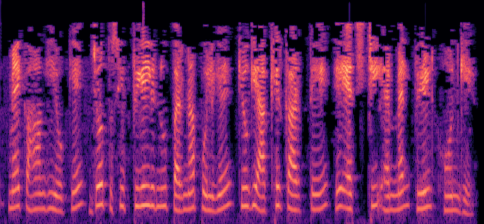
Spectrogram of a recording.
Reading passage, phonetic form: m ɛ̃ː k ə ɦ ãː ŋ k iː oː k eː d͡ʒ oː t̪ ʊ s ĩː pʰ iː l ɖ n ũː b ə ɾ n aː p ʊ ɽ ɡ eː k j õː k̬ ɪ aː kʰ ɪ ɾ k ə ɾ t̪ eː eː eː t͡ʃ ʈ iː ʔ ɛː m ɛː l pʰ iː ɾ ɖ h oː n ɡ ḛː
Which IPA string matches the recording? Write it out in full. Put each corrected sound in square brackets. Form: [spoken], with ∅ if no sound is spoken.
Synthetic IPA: m ɛ̃ː k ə ɦ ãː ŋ [ɡ] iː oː k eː d͡ʒ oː t̪ ʊ s ĩː pʰ iː l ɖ n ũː [p] ə ɾ n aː p ʊ [l] ɡ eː k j õː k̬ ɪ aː kʰ ɪ ɾ k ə ɾ t̪ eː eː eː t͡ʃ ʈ iː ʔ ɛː m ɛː l pʰ iː [l] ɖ h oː n ɡ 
